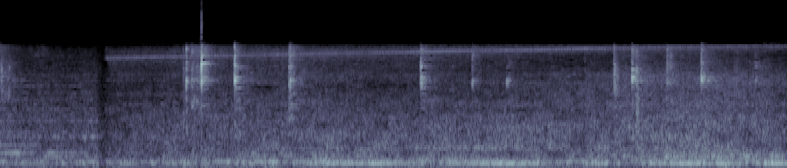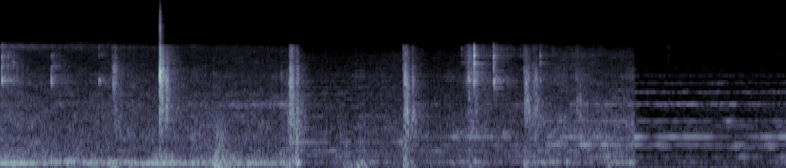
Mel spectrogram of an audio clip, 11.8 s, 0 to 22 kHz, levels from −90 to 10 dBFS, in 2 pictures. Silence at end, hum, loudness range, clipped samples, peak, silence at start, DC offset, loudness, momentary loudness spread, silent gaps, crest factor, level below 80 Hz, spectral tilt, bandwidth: 0 s; none; 7 LU; under 0.1%; 0 dBFS; 0 s; under 0.1%; -28 LUFS; 21 LU; none; 30 dB; -50 dBFS; -3.5 dB/octave; 9 kHz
